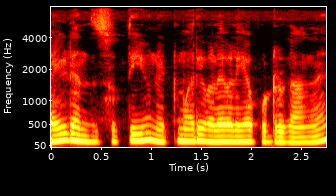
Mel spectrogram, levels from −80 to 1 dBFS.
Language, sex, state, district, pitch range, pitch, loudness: Tamil, male, Tamil Nadu, Nilgiris, 120-135 Hz, 125 Hz, -15 LUFS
